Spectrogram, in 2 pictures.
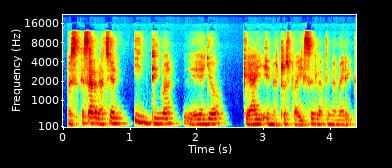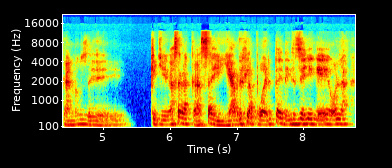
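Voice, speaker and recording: Mellow-voiced Mexican woman, reflective guest. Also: sits low, fairly even intonation, moderate pace. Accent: Mexican Spanish. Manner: thoughtful, many restarts and fillers. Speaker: guest, organization founder. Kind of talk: reflective interview conversation.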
